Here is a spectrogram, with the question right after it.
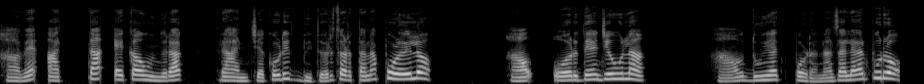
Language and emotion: Goan Konkani, fearful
